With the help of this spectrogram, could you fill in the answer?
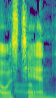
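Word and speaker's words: OS X: Yeah, OS 10, yeah.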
